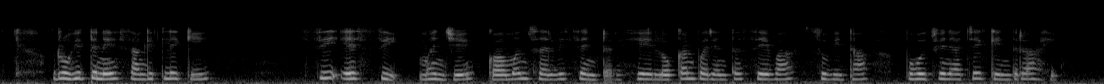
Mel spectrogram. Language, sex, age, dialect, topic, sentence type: Marathi, female, 18-24, Standard Marathi, agriculture, statement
